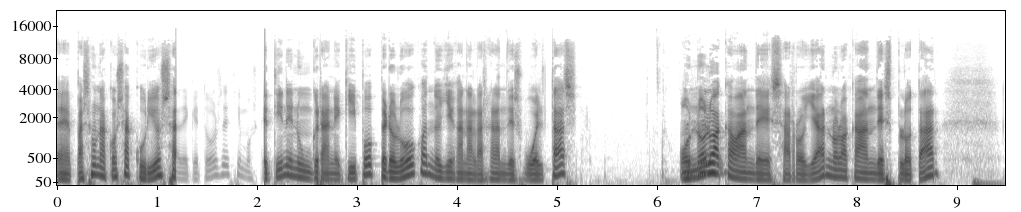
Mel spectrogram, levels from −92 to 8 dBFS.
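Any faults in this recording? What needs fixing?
Audio dropout to a faint residue, 1.18 to 2.07 s: the speech cuts off abruptly, unlike a gradual pause or fade, leaving only a faint leak about 30 dB down, likely from a momentary break in the signal path. Secure the cables and connectors and monitor the input chain during recording so that brief interruptions are caught and retaken.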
